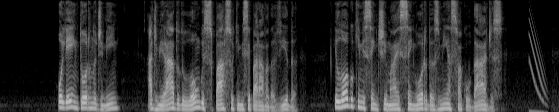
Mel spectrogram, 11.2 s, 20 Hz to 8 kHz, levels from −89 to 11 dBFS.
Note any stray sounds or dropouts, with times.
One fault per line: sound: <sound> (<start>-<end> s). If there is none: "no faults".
sound: chirp (10.6-11.0 s)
